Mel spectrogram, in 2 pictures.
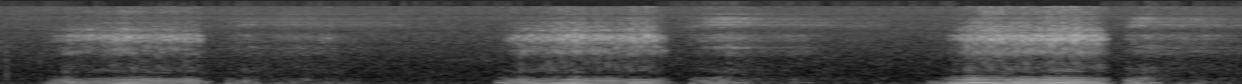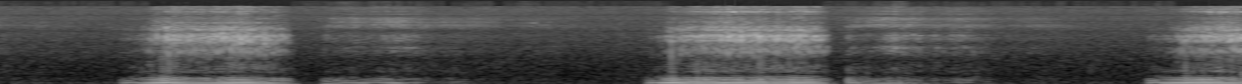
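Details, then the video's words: Pet beagle called Thor, worn out and sound asleep, snoring steadily: six loud, buzzing, low inhaled snores spaced about two seconds apart, each followed by a softer rasping exhale. "Торун храпун! 😴Собака спит, она устала."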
